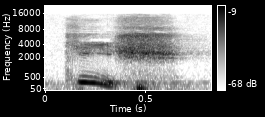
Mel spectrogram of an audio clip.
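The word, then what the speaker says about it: quiche: e pinor correct this word has a homonym kich Lois served soup and a seafood kich for lunch today kich kich may have the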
